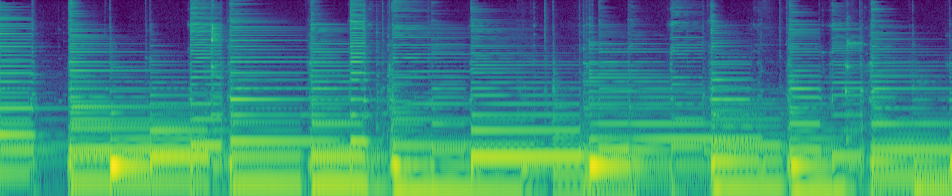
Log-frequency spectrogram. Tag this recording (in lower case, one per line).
playing acoustic guitar
music
musical instrument
plucked string instrument
strum
acoustic guitar
guitar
